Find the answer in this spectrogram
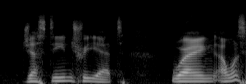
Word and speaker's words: Justine Triet: Sam, could you get the pronunciation? Even just say the name out for my woman on the right. Justine Triet, wearing. I want to say this is Louis Vuitton as well. Triet, Justine Triet, very French.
